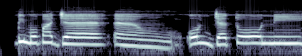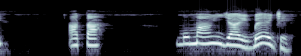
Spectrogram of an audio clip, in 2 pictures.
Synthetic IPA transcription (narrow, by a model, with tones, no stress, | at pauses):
bi˦mo˧ba˦d͡ʒɛ˧˦˨ | o˦n̩˦d͡ʒɛ˧to˦nĩ˦ | a˧ta˧ | mo˧mãː˦n̩˦ja˧e˨ɡ͡bɛ˦˨d͡ʒɛ˨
